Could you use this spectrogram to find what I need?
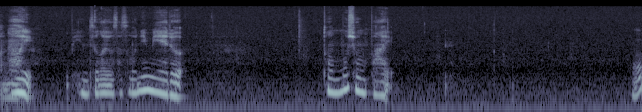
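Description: Mahjong tiles click softly as they are set down on a table.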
